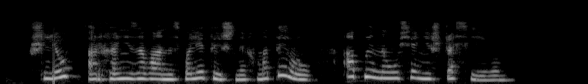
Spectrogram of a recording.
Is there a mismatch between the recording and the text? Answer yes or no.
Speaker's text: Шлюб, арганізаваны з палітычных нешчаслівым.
yes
